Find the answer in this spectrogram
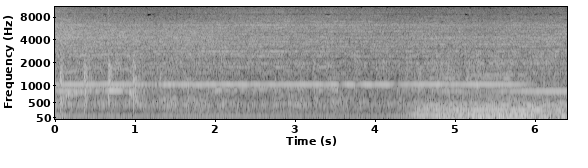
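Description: Live progressive metal band in a sparse, noisy passage: a run of short, clipped hits stops about a second in, leaving a held high tone over a buzzing hiss of amplified noise. Low, distorted bass and guitar swell back in near the end.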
